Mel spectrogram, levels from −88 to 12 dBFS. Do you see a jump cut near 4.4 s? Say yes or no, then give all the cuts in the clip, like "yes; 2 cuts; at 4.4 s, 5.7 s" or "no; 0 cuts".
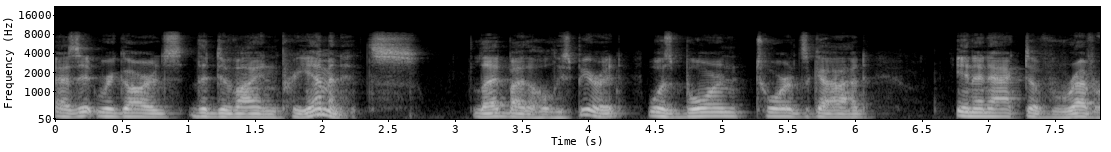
yes; 2 cuts; at 3.1 s, 4.4 s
